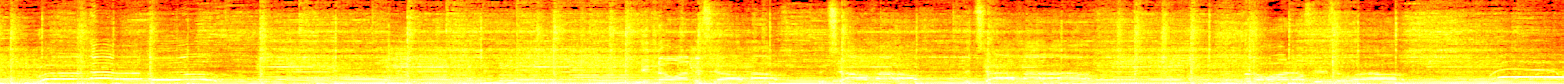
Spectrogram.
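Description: Live punk rock band: distorted electric guitar and drum kit driving along while a man sings a melody over them, heard from the audience in a hall.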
